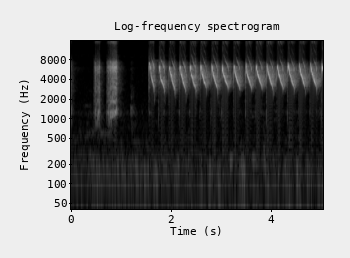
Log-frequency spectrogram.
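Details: Kolibri kelapa, the plain-throated sunbird, delivering a tight series of piercing downslurred notes at about four per second, regular and evenly spaced, preceded by two short noisy rustling bursts.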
